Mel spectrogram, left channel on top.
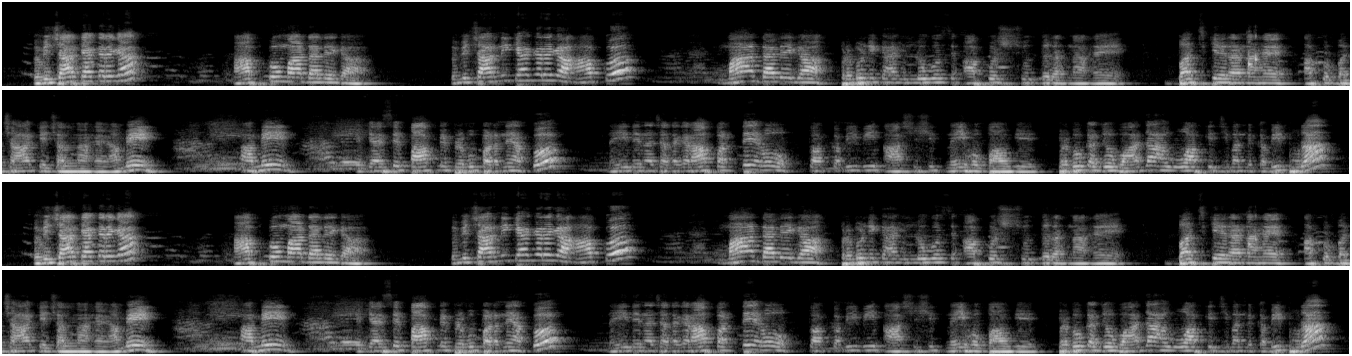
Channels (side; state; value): both; normal; correlation 0.88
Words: तो विचार क्या करेगा, आपको मार डालेगा। तो विचारनी क्या करेगा, आपको मार डालेगा। प्रभु ने कहा इन लोगों से आपको शुद्ध रहना है, बच के रहना है, आपको बचा के चलना है। आमीन, आमीन। एक ऐसे पाप में प्रभु पढ़ने आपको नहीं देना चाहता। अगर आप पढ़ते हो तो आप कभी भी आशीषित नहीं हो पाओगे। प्रभु का जो वादा है वो आपके जीवन में कभी पूरा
